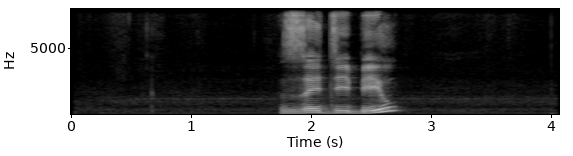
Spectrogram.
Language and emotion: Russian, neutral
